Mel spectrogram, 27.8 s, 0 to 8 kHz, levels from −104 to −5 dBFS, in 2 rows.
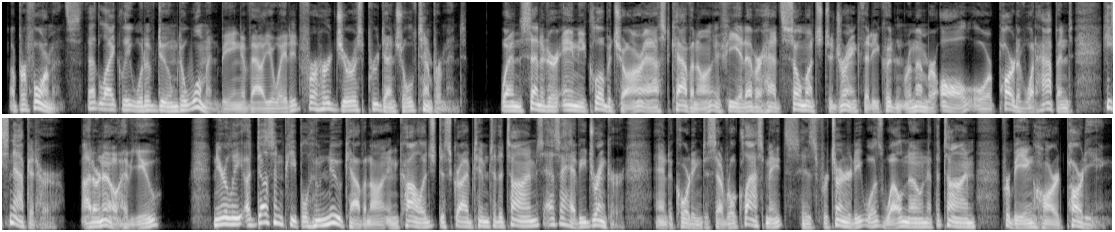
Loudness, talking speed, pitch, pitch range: -22 LUFS, 180 wpm, 110 Hz, 90-125 Hz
